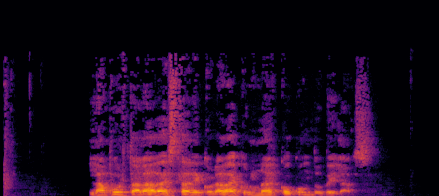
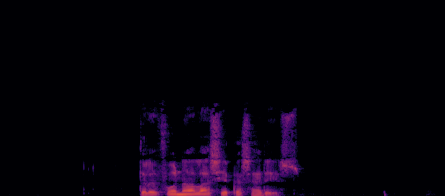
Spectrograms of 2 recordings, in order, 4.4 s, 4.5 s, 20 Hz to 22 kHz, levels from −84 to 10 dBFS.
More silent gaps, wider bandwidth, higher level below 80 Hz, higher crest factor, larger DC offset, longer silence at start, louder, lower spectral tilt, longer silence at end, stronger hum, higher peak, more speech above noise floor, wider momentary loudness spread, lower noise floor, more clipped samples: neither; first, 16.5 kHz vs 11 kHz; first, -60 dBFS vs -72 dBFS; second, 16 dB vs 22 dB; neither; second, 0.05 s vs 1.4 s; first, -17 LUFS vs -35 LUFS; about the same, -4 dB/octave vs -4.5 dB/octave; second, 0.7 s vs 1.45 s; neither; first, -2 dBFS vs -18 dBFS; first, 54 dB vs 47 dB; about the same, 13 LU vs 12 LU; second, -71 dBFS vs -81 dBFS; neither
